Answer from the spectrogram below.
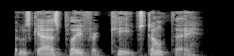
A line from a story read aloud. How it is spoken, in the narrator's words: Lowering his voice, he added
